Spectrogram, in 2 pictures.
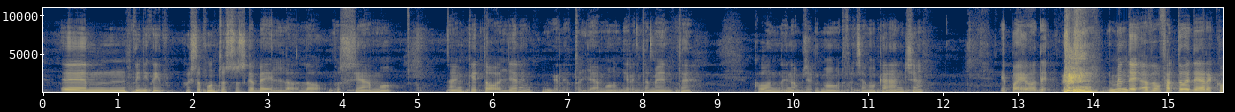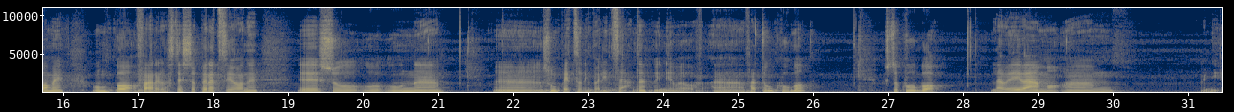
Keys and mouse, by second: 2.6-7.5 drag, 8.0-11.2 right drag, 11.2 Delete, 16.9 KP_1, 21.8 shift+a, 26.1-28.1 middle drag.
